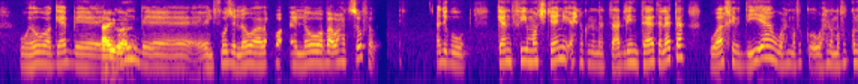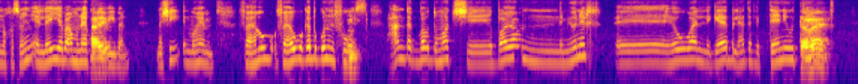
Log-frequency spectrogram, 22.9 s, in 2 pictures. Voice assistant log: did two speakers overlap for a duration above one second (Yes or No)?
No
